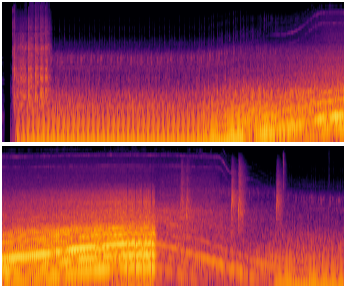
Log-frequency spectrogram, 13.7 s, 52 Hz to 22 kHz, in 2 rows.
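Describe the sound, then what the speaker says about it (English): A V8 engine in a video game idles, then revs up in a rising roar that holds loud for several seconds before cutting back to a low idle. "let's give you a listen of this engine right here"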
